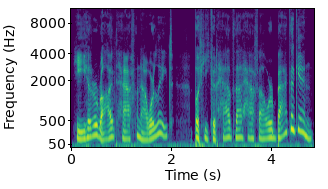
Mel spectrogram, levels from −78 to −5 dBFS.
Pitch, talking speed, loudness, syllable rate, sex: 165 Hz, 195 wpm, -19 LUFS, 4.4 syllables/s, male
